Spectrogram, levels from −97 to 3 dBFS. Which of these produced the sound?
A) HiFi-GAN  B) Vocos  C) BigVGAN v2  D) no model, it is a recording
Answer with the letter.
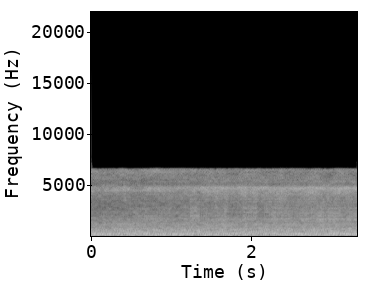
B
